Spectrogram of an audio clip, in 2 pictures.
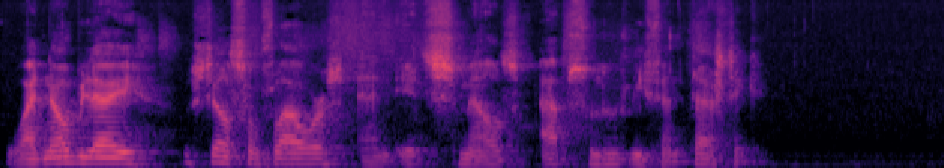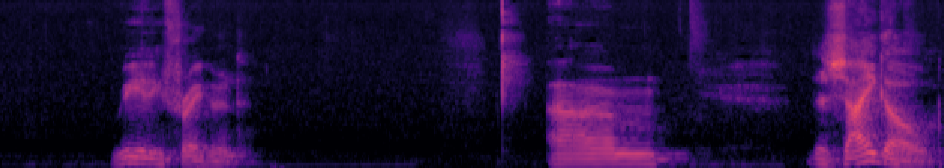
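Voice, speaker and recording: Slow, low-voiced Dutch man vlogging. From Netherlands. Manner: hesitant, lots of uh and restarts. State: congested, stuffy nose. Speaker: orchid grower vlogger. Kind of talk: casual home video update. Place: indoors at home.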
